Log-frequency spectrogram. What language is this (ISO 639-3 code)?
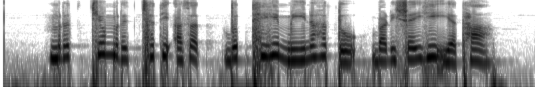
san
